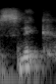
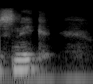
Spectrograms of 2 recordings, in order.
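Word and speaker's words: Snyk: so uh i've joined sneak sneak don't worry about the pronunciation some people call it snick some people call it sneak we actually have an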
